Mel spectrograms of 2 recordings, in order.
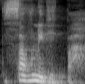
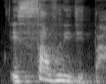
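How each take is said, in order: Both takes have the same delivery.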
